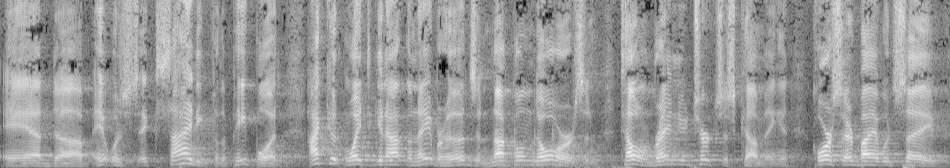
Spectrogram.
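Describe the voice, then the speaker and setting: A man's voice: on the high side, very animated, brisk, hardly any pauses, long reverb tail. A middle-aged man with a North Carolina accent preaching as a visiting preacher, folksy and rambling with many fillers. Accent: North Carolina Southern. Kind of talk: sermon. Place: church sanctuary.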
